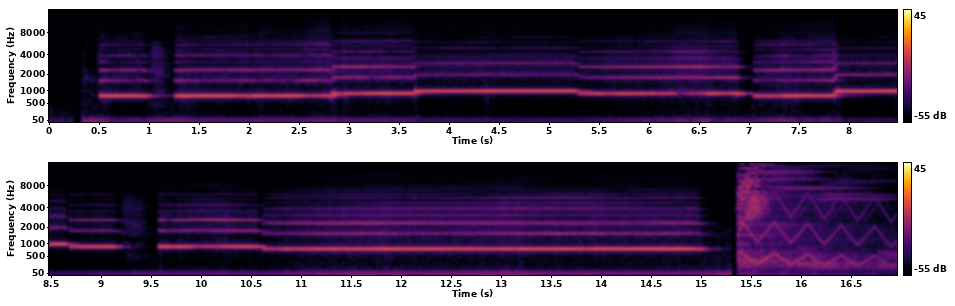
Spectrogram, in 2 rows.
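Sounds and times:
recorder flute playing a simple melody: 0.4 - 16.9
warbling sound: 15.4 - 16.9.

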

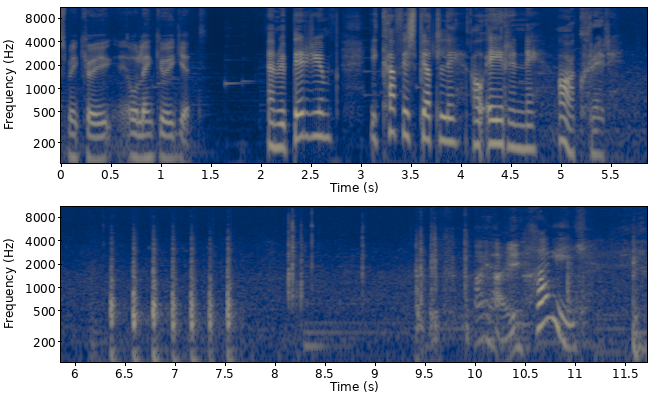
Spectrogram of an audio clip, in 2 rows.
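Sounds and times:
speech: 0.0 - 1.5, 2.1 - 5.6, 10.0 - 11.7
sharp knocks on a door: 6.2 - 7.7.

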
